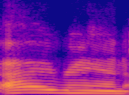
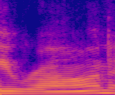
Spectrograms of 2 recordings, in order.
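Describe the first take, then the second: First: Iran is said in a hick-style way. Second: Iran is said in a careful way. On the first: The speaker calls it wrong. "I'm saying Iran like a hic" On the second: The speaker calls it right. "pronounce it right for the first time in my life"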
